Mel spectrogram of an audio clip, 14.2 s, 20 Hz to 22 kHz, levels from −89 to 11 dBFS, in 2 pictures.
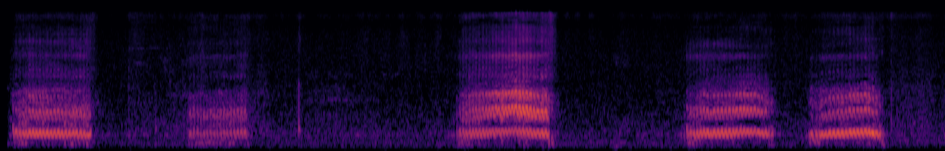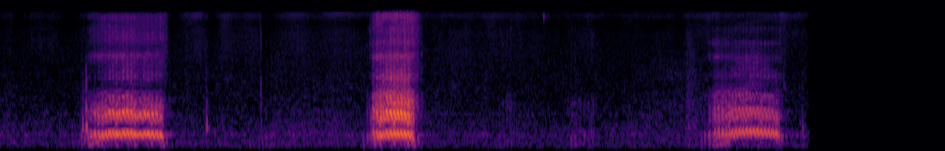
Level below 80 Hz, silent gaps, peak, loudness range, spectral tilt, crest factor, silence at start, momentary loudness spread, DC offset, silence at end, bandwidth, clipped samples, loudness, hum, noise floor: under -90 dBFS; none; -12 dBFS; 11 LU; -1 dB/octave; 26 dB; 0.1 s; 23 LU; under 0.1%; 1.2 s; 15.5 kHz; under 0.1%; -34 LUFS; none; -65 dBFS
